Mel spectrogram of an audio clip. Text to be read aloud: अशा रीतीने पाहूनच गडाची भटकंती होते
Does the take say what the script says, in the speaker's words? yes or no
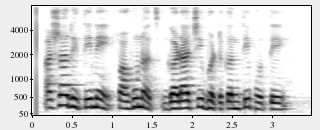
yes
